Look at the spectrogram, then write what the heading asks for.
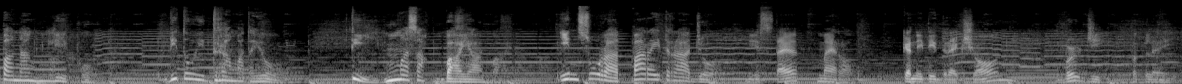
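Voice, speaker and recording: A man announcing a radio drama series, formal and measured in his scripted delivery. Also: medium pitch, very animated. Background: music.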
